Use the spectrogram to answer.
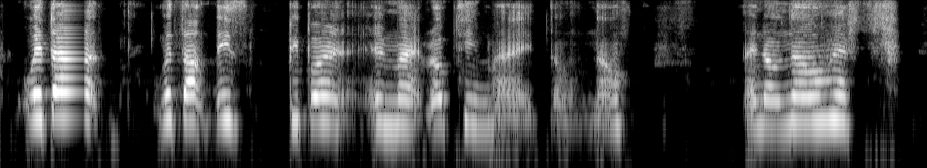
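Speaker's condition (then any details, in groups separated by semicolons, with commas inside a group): Cerebral palsy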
